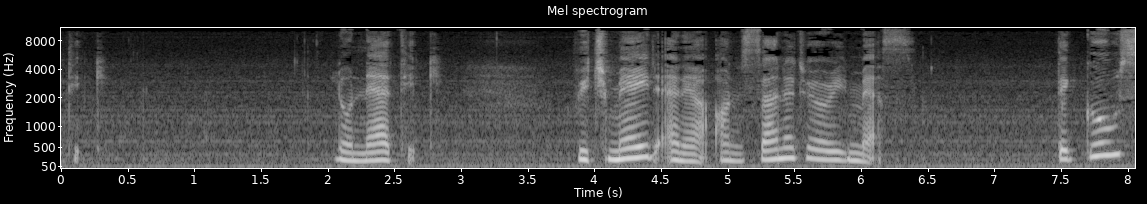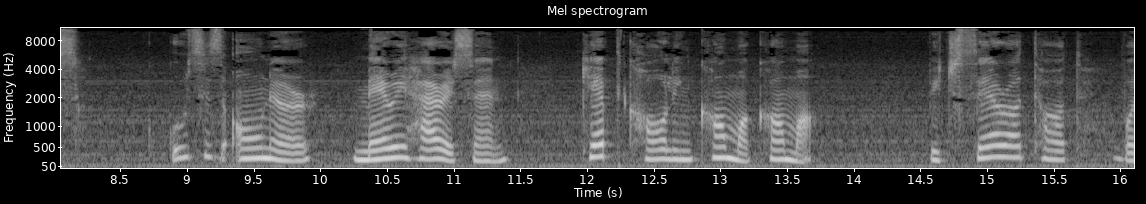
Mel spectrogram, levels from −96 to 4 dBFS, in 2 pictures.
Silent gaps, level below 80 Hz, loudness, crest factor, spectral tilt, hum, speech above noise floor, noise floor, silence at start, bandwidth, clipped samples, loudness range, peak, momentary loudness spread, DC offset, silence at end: none; -48 dBFS; -22 LUFS; 18 dB; -5.5 dB/octave; none; 24 dB; -45 dBFS; 0 s; 11 kHz; under 0.1%; 6 LU; -4 dBFS; 19 LU; under 0.1%; 0 s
